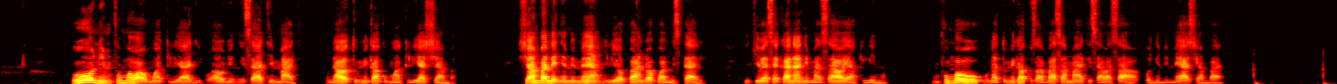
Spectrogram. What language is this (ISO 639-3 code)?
swa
